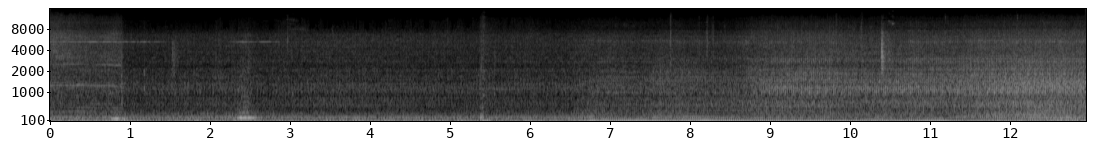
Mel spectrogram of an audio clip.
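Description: Tow vehicle's engine and drivetrain rumbling inside the cabin as it pulls a caravan through a gully, the rumble growing much louder about seven seconds in as it pulls harder.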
